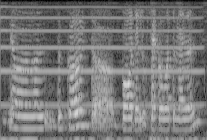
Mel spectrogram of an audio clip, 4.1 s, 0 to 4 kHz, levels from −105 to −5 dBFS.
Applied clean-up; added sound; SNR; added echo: none; Trumpet; 8 dB; reverberation time 0.3 s.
